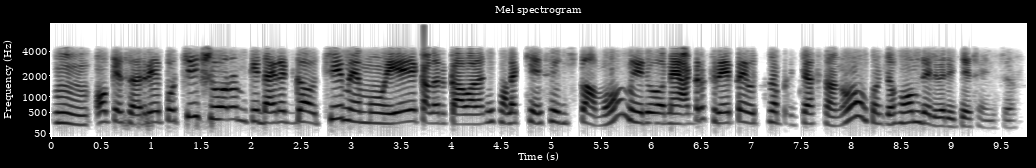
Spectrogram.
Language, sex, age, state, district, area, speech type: Telugu, female, 45-60, Andhra Pradesh, Sri Balaji, rural, conversation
